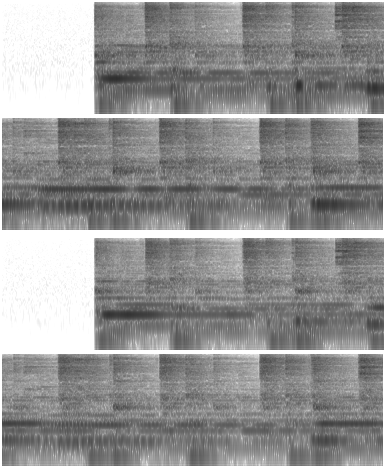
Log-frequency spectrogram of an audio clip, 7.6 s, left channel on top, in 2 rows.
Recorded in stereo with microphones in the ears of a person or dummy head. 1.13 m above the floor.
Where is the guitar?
60° left (ahead or behind), 2.0 m.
